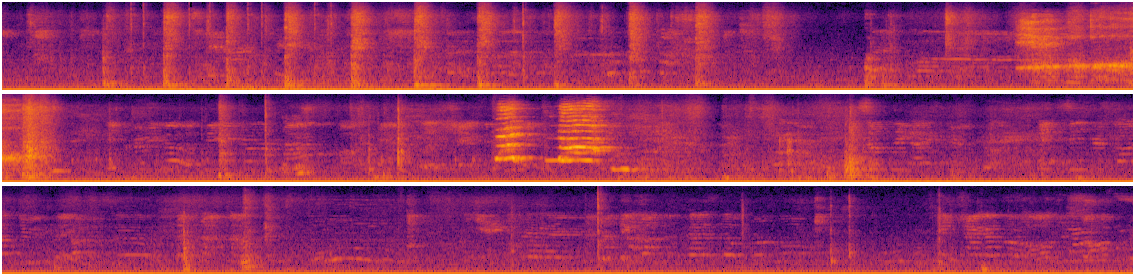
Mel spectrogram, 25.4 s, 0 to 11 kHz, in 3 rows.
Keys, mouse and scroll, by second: 1.5 shift+e, 3.1-5.7 middle drag, 7.1-8.1 scroll down 1, 8.1-8.7 scroll up 1, 8.7 middle click, 9.5 scroll up 1, 9.6-13.9 middle drag, 21.5-23.1 middle drag, 24.3 shift+c, 24.4 h, 24.5 y, 24.5 p.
